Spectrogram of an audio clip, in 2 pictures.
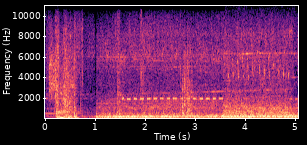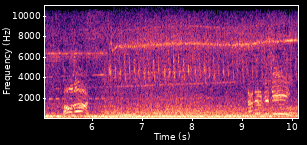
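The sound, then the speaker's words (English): A loud, continuous engine and rotor roar rises from a helicopter gunship in a film scene, with a voice speaking over the steady din and faint high whines flickering through. “An Afghan climbs into the cockpit. Zeisson finds the bodies in the interrogation room.”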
